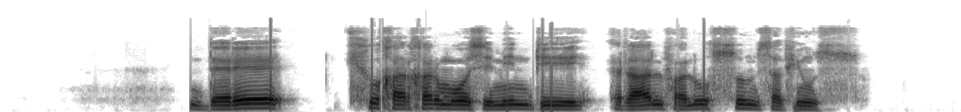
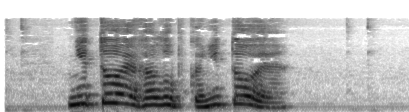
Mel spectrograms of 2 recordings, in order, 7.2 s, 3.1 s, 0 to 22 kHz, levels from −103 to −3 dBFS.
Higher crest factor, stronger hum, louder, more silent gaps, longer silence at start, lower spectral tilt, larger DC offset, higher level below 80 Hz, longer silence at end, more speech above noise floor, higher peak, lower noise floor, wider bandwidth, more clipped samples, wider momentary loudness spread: about the same, 16 dB vs 14 dB; neither; about the same, -15 LUFS vs -14 LUFS; neither; first, 1.4 s vs 0.5 s; first, -7 dB/octave vs -4.5 dB/octave; neither; first, -52 dBFS vs -58 dBFS; about the same, 0.85 s vs 0.95 s; first, over 76 dB vs 45 dB; about the same, 0 dBFS vs -2 dBFS; first, under -90 dBFS vs -58 dBFS; second, 10 kHz vs 11.5 kHz; neither; first, 15 LU vs 6 LU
